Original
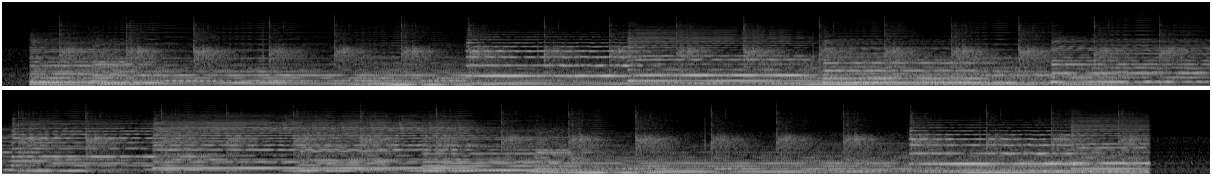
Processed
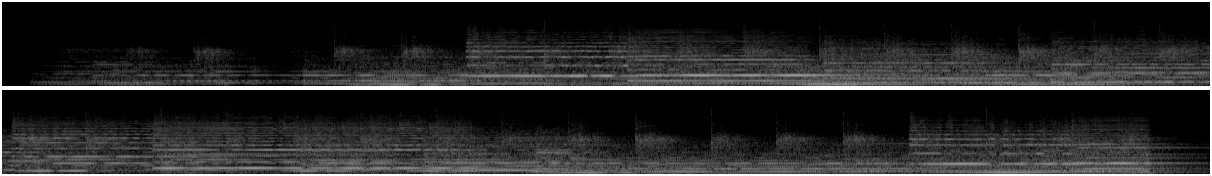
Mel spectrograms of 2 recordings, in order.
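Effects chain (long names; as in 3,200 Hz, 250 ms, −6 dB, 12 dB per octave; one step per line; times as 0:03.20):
fade in at the beginning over 5.02 s
0:01.86–0:03.02: compressor whose output falls as the input rises −41 dBFS, ratio −0.5
0:08.54–0:10.12: high-pass filter 160 Hz 12 dB per octave
tube saturation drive 29 dB, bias 0.7
convolution reverb RT60 2.6 s, pre-delay 3 ms, DRR 5 dB
level −5.5 dB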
